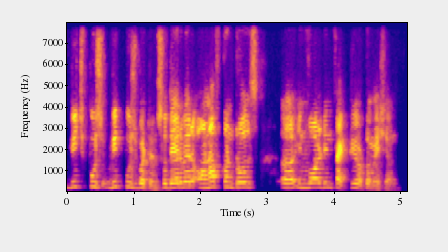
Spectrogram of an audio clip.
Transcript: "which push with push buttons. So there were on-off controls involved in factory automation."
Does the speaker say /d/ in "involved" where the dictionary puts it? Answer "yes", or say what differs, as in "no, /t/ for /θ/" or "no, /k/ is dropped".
yes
